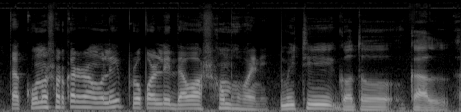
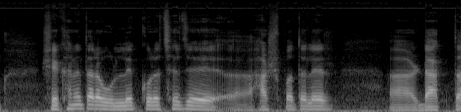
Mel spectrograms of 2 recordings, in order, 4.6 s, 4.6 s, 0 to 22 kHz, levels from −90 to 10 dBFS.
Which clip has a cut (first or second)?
first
